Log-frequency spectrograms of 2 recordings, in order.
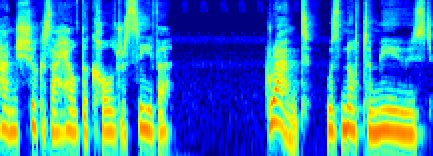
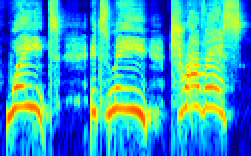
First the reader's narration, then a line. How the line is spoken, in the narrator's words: screamed hysterically into the receiver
